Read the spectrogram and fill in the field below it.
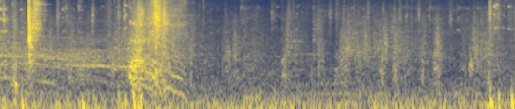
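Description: A horse gallops across a Mount & Blade II Bannerlord battlefield, its clip-clopping hooves loud and close at first, then fading into a low, steady battle rumble.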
